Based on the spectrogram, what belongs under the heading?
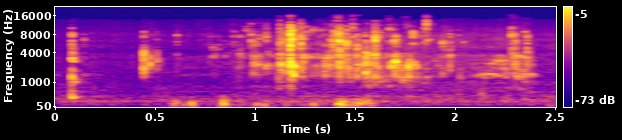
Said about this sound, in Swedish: Men du har typ ärligt att du fyllde hela muggen.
